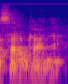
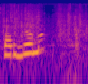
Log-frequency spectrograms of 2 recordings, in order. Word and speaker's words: сарган: уже готова пришло время магического саргана или саргана Как правильно ударение на второе а сейчас мы еще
